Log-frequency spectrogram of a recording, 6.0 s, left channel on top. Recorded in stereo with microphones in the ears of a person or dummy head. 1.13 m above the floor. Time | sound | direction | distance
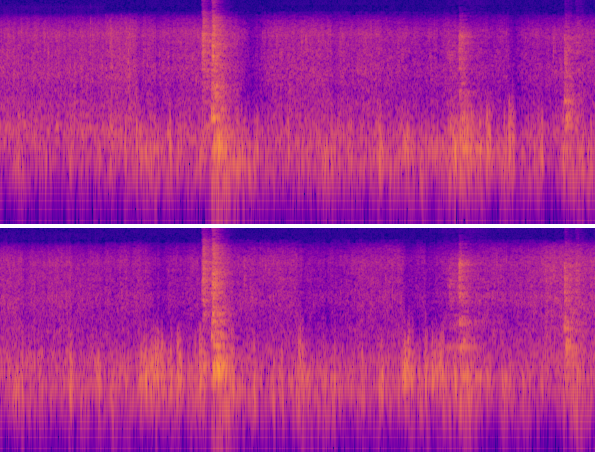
2.0 | a door slam | 30° left (ahead or behind) | 3.5 m
4.4 | a drawer | 10° right (ahead or behind) | 1.0 m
